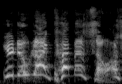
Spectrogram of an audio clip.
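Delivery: very high, incredulous announcer voice; Peter Dixon. Acted. Spoof announcer aghast at the interviewer's taste, in a high announcer boom. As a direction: boom the question in mock outrage. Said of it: "Take this encounter with X Factor announcer Peter Dixon".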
